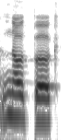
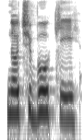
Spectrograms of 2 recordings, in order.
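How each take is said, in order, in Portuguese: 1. Ela é pronunciada com sotaque nativo do inglês. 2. Ela é pronunciada com sotaque do português brasileiro. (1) "ao invés de falar notebook" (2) "falar notebook"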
